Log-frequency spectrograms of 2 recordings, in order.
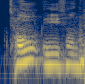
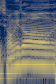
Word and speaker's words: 정의선: 우리 정의선 회장님께서 백악관으로 직접 가서 31조 4년간 투자하겠다 밝혔습니다. 굉장히 뭐 예 트럼프 대통령도 굉장히 반기고 뭐 화답을 의선 정의라고 안 하고 정의선이라고 똑바로 발음도 해 주고 자동차주 흐름 어떻게 볼까요?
